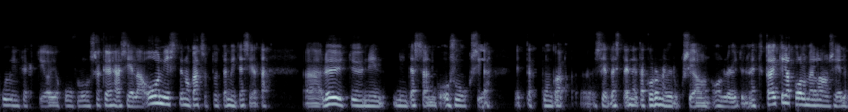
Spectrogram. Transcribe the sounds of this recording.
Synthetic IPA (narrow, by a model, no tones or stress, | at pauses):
kuinfekt̪io̰jo̰kuˑfluːnsːɑkøhæsielːˑæ̰ʔonjɑsi̥t̪ːenoŋkɑt̪sot̪ːuet̪ːæmit̪æsiḛlt̪æ̰ | løyt̪yːninniːnt̪æsːæo̰niːko̰ʔosuːksiɑ̰ | et̪ːækuiŋkɑsielt̪æsi̥t̪ːenæit̪ækoronɑʋiːruksiɑ̰o̰nonløyt̪ynyet̪ːkɑikːilːɑkolmelːɑonsielː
